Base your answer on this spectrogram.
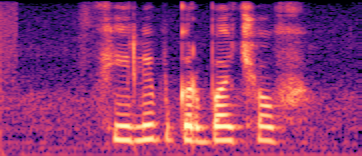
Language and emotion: Russian, neutral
